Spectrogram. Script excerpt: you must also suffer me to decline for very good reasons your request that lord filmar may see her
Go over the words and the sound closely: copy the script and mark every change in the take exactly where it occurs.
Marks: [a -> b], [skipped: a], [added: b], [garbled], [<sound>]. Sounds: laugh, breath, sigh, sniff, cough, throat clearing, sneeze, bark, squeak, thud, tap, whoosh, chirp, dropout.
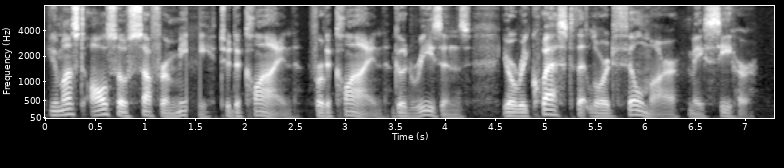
you must also suffer me [dropout] to decline for [very -> decline] good reasons your request that lord filmar may see her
